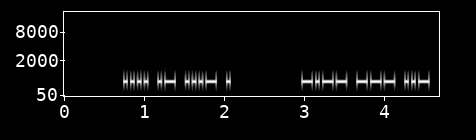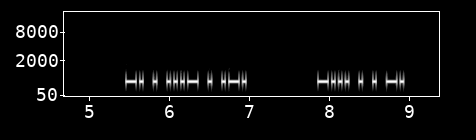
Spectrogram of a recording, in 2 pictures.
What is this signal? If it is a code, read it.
Morse code, heard as a keyed tone, about 28 wpm, 700 Hz. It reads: HAVE YOU NEVER BEEN
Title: 3x Word-Spacing - Sentences from Top 300 Words - 28wpm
